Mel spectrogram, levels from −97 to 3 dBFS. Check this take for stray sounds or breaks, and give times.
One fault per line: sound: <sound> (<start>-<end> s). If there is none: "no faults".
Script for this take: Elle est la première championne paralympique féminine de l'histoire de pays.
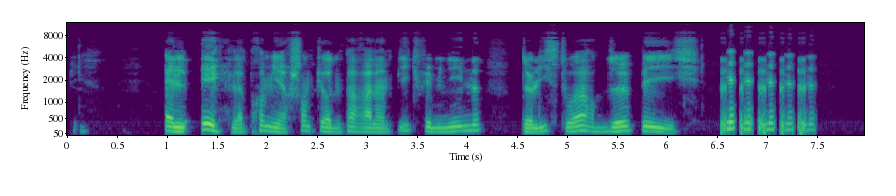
sound: laugh (6.5-7.5 s)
